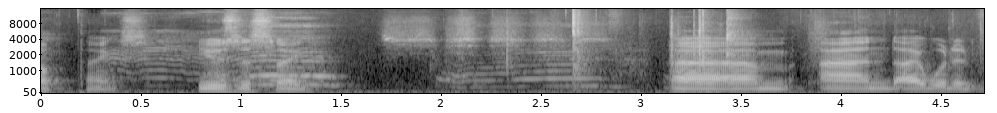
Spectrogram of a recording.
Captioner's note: crying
